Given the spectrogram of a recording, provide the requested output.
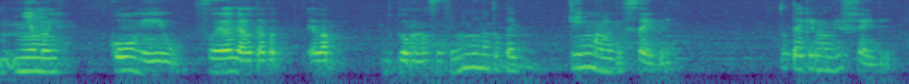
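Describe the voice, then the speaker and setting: Noticeable background noise sits behind a woman speaking at a medium pitch and moderate pace, with ordinary pitch variation. Her loudness swings widely, and she takes long, frequent pauses. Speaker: YouTuber. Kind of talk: testimony. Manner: emotional.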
